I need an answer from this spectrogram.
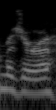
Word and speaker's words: Missouri: We pronounce it Missouri or Missouri. It kind of just depends which part of the state you're from. So.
